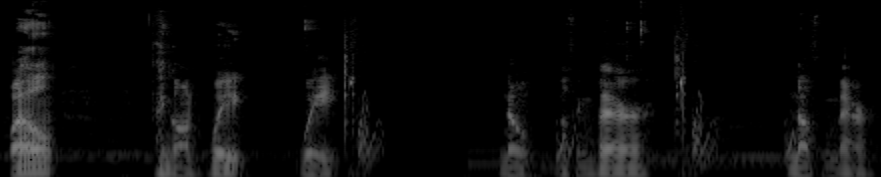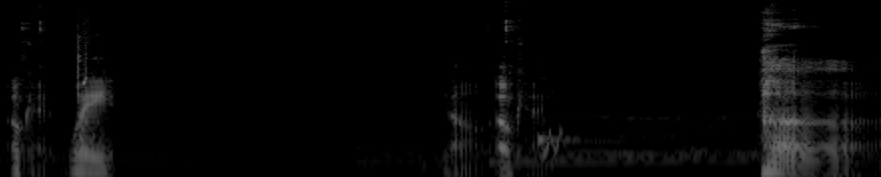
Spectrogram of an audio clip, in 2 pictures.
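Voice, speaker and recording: Deep-voiced man livestreaming a game. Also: animated, slow, long pauses. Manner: muttering, thinking aloud in short bursts. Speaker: game live streamer. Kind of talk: casual livestream gameplay commentary, reacting and talking to chat. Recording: game music behind the voice. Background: video game music.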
